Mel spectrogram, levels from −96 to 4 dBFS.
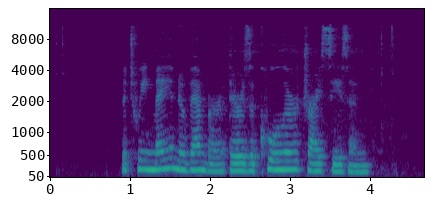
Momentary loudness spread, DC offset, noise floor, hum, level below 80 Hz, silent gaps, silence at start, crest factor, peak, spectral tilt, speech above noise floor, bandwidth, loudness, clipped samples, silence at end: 10 LU; under 0.1%; -89 dBFS; none; -78 dBFS; none; 0.9 s; 14 dB; -30 dBFS; -7.5 dB/octave; 47 dB; 11.5 kHz; -43 LUFS; under 0.1%; 0.7 s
